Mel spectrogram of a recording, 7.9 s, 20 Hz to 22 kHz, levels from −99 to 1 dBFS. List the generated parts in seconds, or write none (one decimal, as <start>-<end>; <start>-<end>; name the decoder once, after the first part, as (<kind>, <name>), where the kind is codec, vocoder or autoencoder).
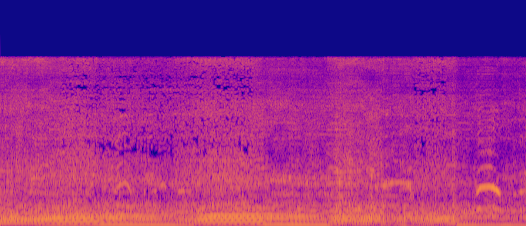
0.0-0.9 (codec, SNAC); 3.8-6.2; 6.7-7.9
